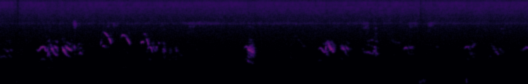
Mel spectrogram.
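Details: Jungle babbler calling in short, harsh, chattering bursts of quick notes, spaced irregularly over several seconds, set against a steady background hiss with a few soft low thumps.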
